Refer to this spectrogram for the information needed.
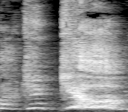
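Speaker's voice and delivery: acted, very high, loud, scared screaming. Retelling how a scared general ordered his men: imitating Kubar's fearful yell. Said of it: "you felt fear in his voice".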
